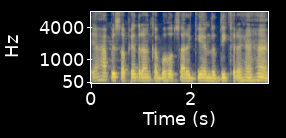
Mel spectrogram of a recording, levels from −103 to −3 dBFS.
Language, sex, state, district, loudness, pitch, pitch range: Hindi, male, Jharkhand, Palamu, -16 LUFS, 130 Hz, 125-130 Hz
